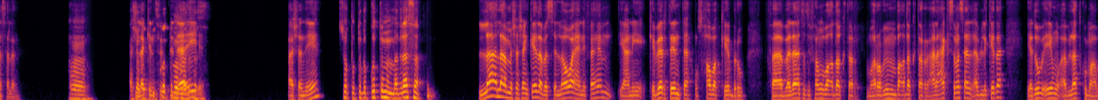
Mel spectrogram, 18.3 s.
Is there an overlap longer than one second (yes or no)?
yes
